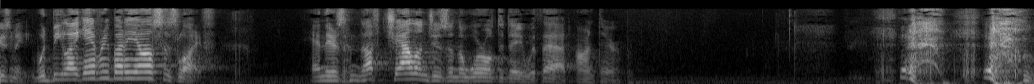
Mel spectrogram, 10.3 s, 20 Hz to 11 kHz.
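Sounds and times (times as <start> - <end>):
speech: 0.0 - 2.2, 3.1 - 6.4, 8.8 - 10.3
person coughing while recovering from a cold: 8.7 - 10.3
throat clearing: 8.8 - 10.3.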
